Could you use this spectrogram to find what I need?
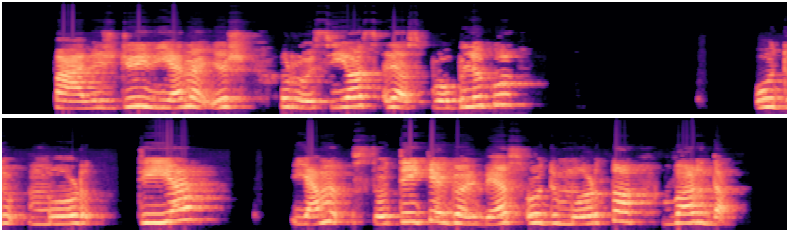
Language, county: Lithuanian, Klaipėda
